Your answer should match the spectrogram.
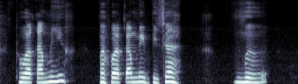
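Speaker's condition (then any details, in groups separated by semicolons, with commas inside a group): Cerebral palsy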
